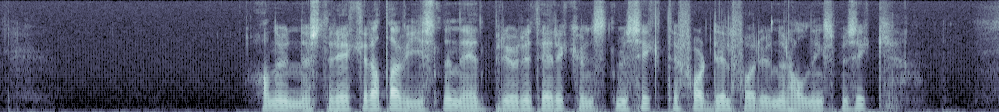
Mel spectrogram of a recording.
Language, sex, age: Norwegian, male, 56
